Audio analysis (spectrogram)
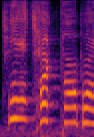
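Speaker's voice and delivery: very high, tiny, squeaky chipmunk voice. Asked to go for full falsetto, high squeaky chipmunk voice. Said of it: "that's not even a falsetto. That's like a chipmunk".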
